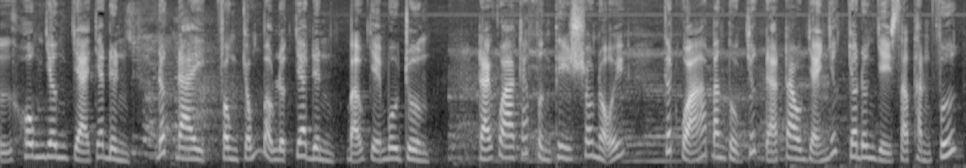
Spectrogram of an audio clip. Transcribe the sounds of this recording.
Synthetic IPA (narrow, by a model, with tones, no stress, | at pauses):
ɨ̰˧˨ho˧nzə˧nt͡ɕaː˨˩zaː˧ɗï˨˩ŋ̟ɗə˦˥t̚ɗaː˧˩jfə˨˩wŋ͡mt͡ɕə˨˦wŋ͡mɓa̰ː˧˨˩wlɨ˨˩k̚zaː˧ɗï˨˩ŋ̟ɓaː˧˩wzḛ˧˨nmo˧˩jt͡ɕɨ˨˩əŋ | t͡ɕaː˧˩jkwaː˧kaː˦˥k̚fə˨˩nt̪ʰi˧so˨˦no̰˧˥jke˦˥t̚kwaː˧˩ɓaː˧ŋt̪o˧˩t͡ɕɨ˦˥k̚ɗa̰ː˧˥t͡ɕaː˧˩wza̰ː˧˨jɲə˦˥t̚t͡ɕɔ˧ɗəː˧nvḭ˧˨sa̰ː˧˥t̪ʰa˨˩ŋ̟fɨ˦˥ək̚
